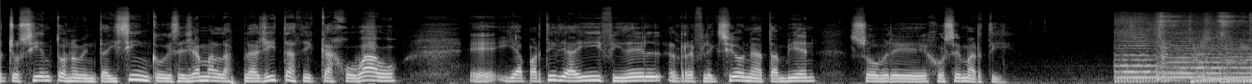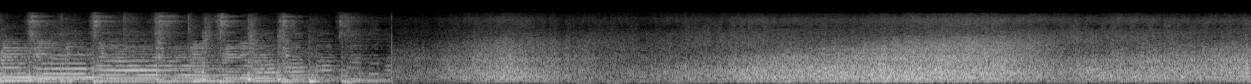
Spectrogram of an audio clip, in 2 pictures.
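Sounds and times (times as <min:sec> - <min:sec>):
speech: 0:00.0 - 0:10.2
tonal music: 0:11.2 - 0:16.5
ocean waves breaking on a beach at Playitas de Cajobabo, Cuba: 0:16.4 - 0:25.0
wind noise: 0:16.4 - 0:25.0.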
